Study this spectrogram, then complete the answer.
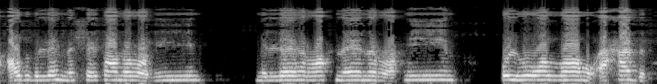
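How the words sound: There is a pause after each of the three phrases. Each part is recited separately. "كل واحده لوحدها"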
